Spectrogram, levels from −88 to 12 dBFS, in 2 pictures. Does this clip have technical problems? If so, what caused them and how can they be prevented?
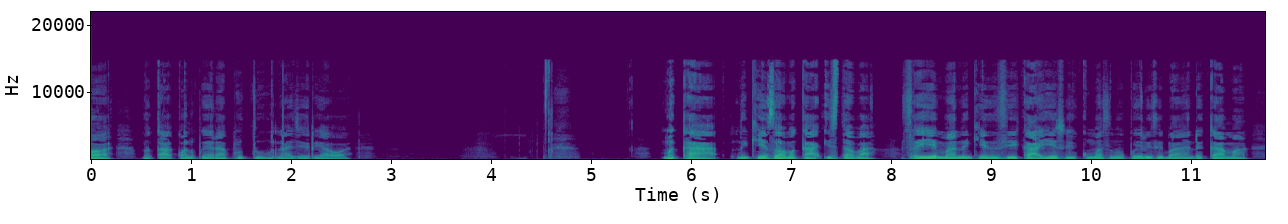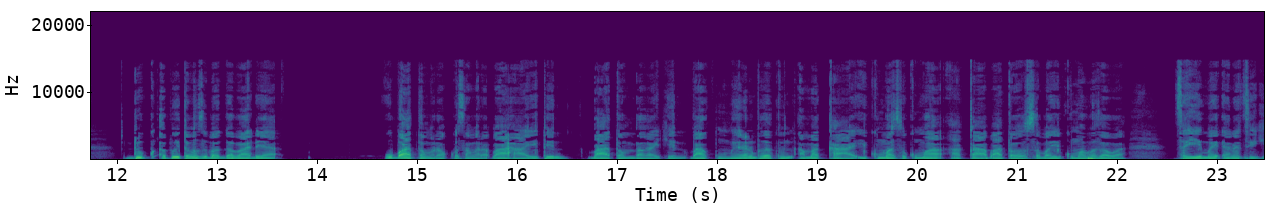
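Yes. Throughout the speech, the s sounds come out gritty and lispy, and the top end has a bright but synthetic, metallic sheen. The likely cause is HE-AAC compression, where only the lower spectrum is properly coded and the treble is rebuilt by copying lower bands upward, so harmonics fail to line up above the crossover. The damage is plainly audible and fits a very low bitrate, around 20 kbps. On a spectrogram, the upper band shows repeated, smeared copies of lower structure under a blocky envelope, with nothing above 14.9 kHz. To prevent it, encode at a higher bitrate, or with a codec mode that codes the full band directly.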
